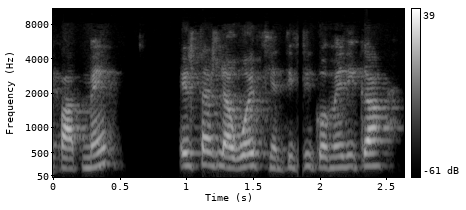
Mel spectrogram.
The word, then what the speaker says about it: PubMed: Tal cual se escribe PUB, publicaciones, las tres primeras letras de la palabra publicaciones, MED, médicas, las tres primeras letras de la palabra médicas, PubMed, se dice PubMed.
